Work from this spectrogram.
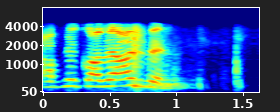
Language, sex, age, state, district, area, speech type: Bengali, male, 18-30, West Bengal, Birbhum, urban, conversation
